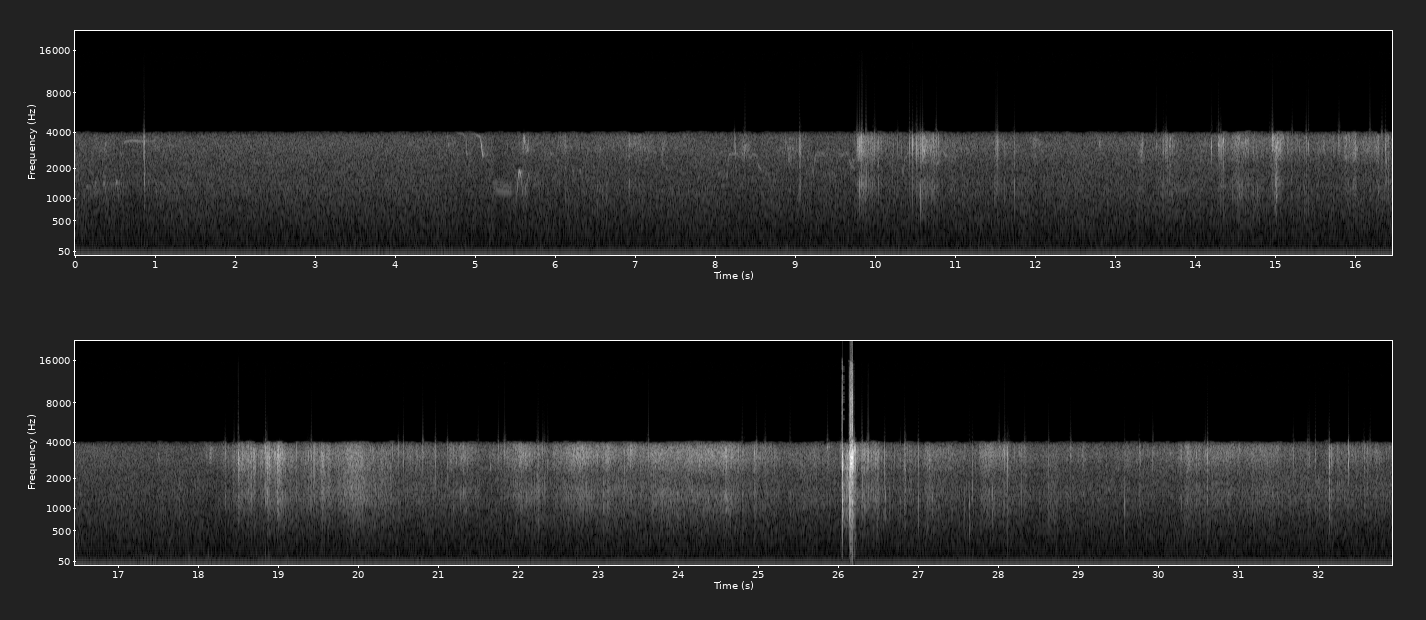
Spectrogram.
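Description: Birds calling on and off in coastal vine-thicket scrub over a faint steady hiss, busier about two-thirds of the way through. One sharp click near the end.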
